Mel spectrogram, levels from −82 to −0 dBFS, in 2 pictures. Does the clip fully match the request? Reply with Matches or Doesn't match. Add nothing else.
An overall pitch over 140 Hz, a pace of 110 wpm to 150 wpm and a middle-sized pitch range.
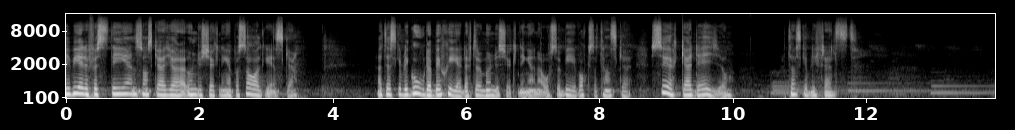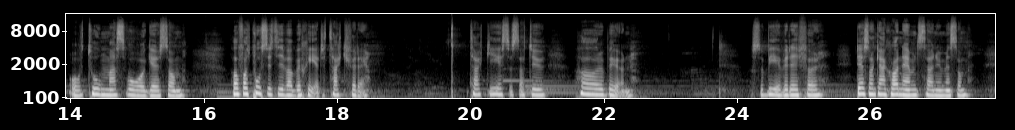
Matches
